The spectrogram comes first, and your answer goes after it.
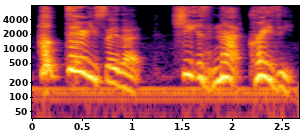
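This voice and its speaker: A woman playing an anxious, protective young woman, raised pitch. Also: sing-song, a little slow, a little mellow, husky, heavily acted. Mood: indignant, accusing. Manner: anxious, earnest, questioning. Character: worried young woman, loyal protective friend. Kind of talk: dramatic visual novel read-aloud.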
